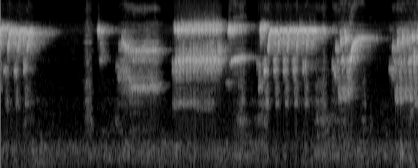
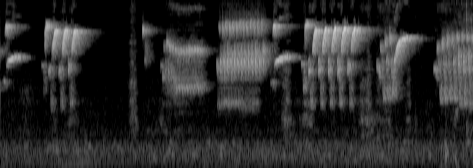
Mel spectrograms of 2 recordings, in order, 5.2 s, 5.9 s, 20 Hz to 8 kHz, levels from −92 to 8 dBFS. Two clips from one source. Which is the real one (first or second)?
second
